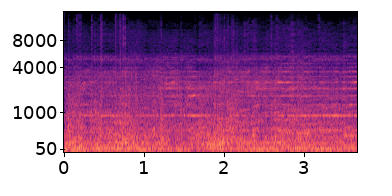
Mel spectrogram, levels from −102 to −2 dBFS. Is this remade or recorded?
remade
